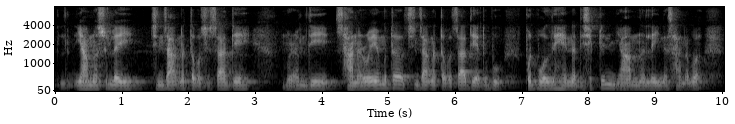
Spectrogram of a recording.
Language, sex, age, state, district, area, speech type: Manipuri, male, 18-30, Manipur, Thoubal, rural, spontaneous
